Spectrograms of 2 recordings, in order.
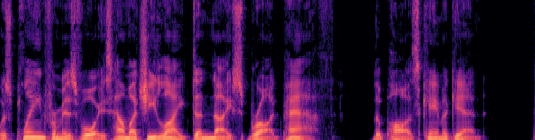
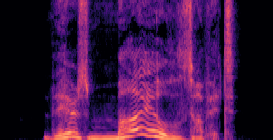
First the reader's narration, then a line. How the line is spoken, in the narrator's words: quavered old Woodfield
